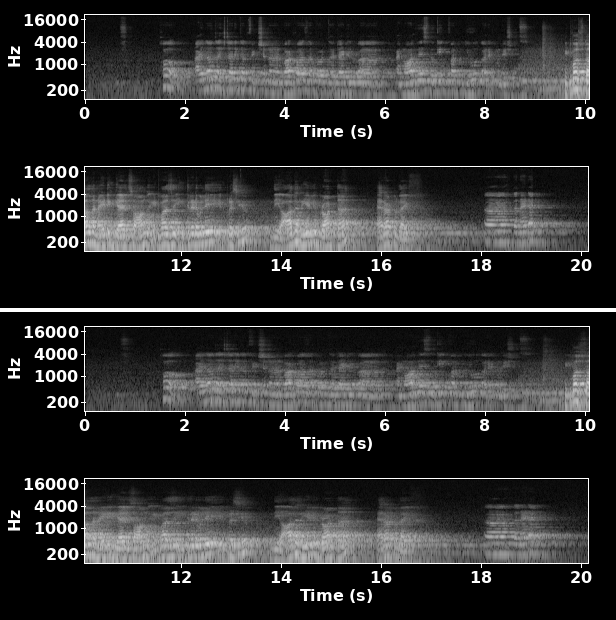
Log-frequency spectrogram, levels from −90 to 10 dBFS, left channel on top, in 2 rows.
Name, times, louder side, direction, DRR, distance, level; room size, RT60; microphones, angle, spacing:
voice 1, 1.5-1.9 2.2-5.9 6.2-8.7 18.1-19.0, left 2 dB, 40° left, 3 dB, 2.9 m, -29 dB
voice 2, 8.7-18.0, left 2 dB, 75° left, 5 dB, 1.4 m, -20 dB
22.0 x 13.5 x 9.9 m, 2.8 s
head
